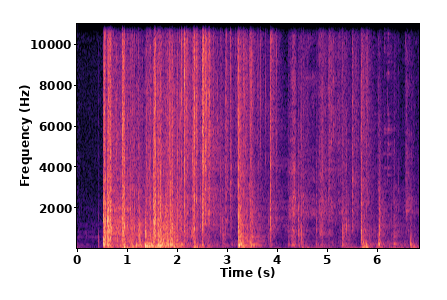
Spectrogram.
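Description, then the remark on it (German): A door is forced open with a burst of loud wooden crashing and splintering cracks, then a second heavy blow and a string of irregular thumps that gradually soften. No one speaks. “Brechen Sie die Tür auf!”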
